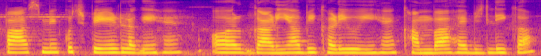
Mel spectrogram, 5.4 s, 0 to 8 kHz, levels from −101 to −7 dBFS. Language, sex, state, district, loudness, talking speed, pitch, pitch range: Hindi, female, Haryana, Jhajjar, -14 LUFS, 175 wpm, 205 Hz, 200-210 Hz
